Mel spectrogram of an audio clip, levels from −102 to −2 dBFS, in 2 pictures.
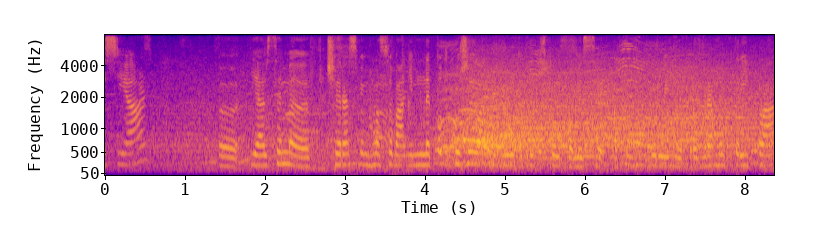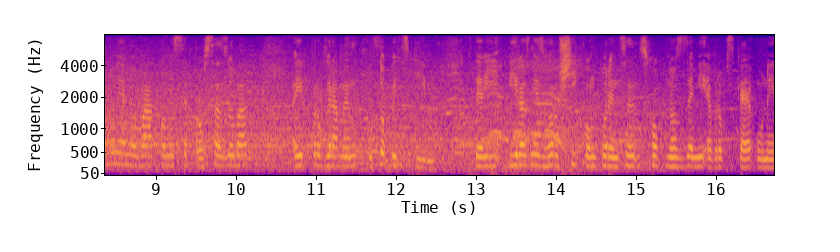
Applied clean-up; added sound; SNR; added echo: none; Crowd / Cheering; 1 dB; none.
